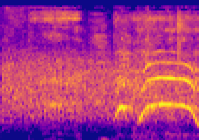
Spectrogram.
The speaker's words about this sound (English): wait, oh, isn't this supposed to be like a crowd cheering effect? Like, yo, what's happening?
